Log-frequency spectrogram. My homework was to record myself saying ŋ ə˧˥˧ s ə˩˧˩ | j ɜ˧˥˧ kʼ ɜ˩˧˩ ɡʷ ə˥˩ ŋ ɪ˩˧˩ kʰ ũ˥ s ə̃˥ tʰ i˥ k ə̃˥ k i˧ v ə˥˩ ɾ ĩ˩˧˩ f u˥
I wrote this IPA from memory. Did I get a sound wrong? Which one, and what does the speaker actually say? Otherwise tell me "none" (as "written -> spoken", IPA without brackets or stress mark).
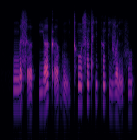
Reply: ɪ˩˧˩ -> i˩˧˩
